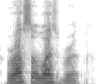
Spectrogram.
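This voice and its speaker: A young man hosting a casual chat, animated, laughing often and repeating himself. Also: on the high side, no room sound, clean studio sound. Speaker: podcast host.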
